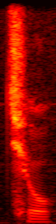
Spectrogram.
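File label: "qiu" neutral tone, pinyin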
